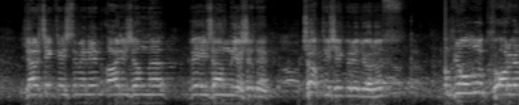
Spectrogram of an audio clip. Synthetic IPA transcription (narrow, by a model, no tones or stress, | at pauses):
ɟæɾt͡ʃʰɛclʲɛʃt̪ʰiɾme̞ninajɾɯd͡ʒalˠɯnɯ | vɛːjʒanɯnɯjaʃad̪ɯnt͡ʃʰok̚t̪ʰe̞ʃɛcʰʲːyɾe̞d̪ijo̞ɾuz̥ | ampijo̞nlˠuko̞ɾɡa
